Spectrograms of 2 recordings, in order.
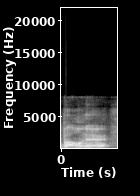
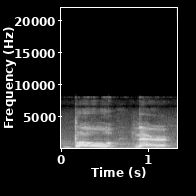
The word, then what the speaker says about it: Boehner: And John Boner, and before anyone fucking talks to me saying, oh, that's not how you say his name. Yeah, well, guess what? I'm saying it based upon how it's spelled.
